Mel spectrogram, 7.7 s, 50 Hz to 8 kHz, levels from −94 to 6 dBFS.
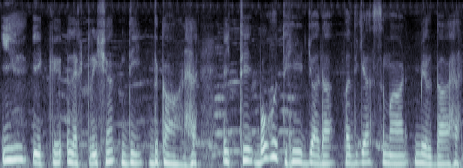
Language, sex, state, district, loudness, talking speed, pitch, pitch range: Punjabi, male, Punjab, Kapurthala, -14 LUFS, 110 wpm, 160 Hz, 145-175 Hz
